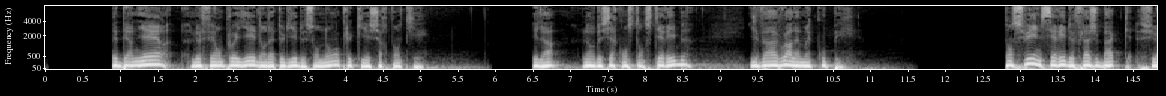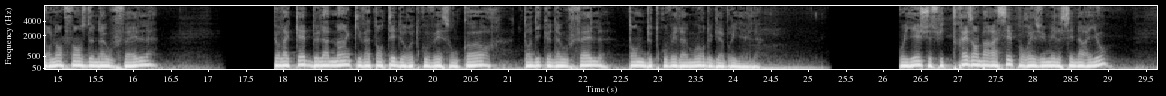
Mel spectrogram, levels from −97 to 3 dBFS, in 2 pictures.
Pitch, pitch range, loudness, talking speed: 120 Hz, 100-135 Hz, -11 LUFS, 135 wpm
